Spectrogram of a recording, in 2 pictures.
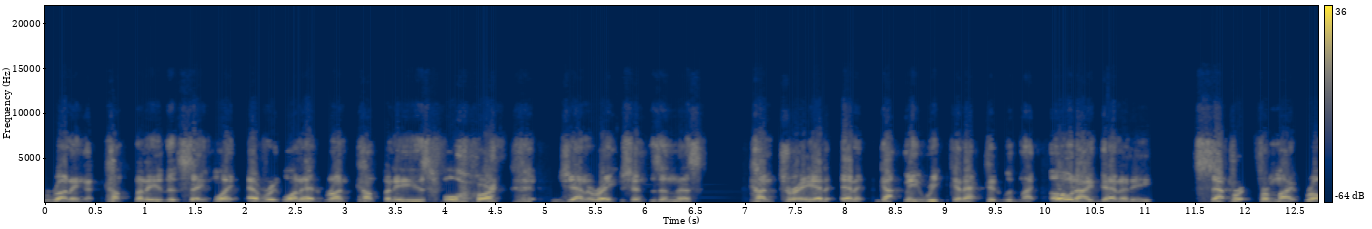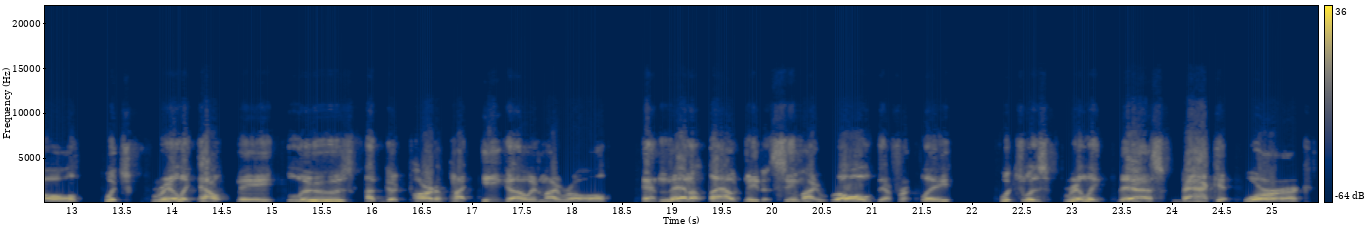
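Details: Adult male with a rare neurological voice disorder acquired in 2012 that made speaking difficult, still audible in his speech today: neurological voice disorder.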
